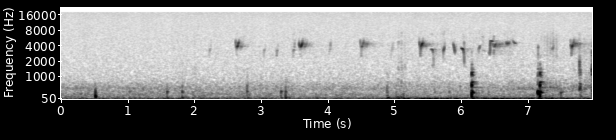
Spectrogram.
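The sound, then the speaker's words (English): A wild bird, perched with its mate in a tall Douglas fir above a net area, calls with a scattered series of short, high chirps and squeaky notes, joined by a couple of lower clucking sounds near the end, over a soft steady background hiss. “This is one of the birds.”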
